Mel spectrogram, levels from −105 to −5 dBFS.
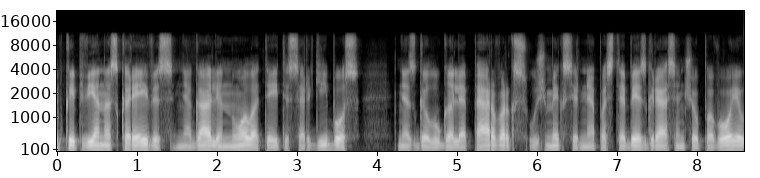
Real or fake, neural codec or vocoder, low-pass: real; none; 10.8 kHz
